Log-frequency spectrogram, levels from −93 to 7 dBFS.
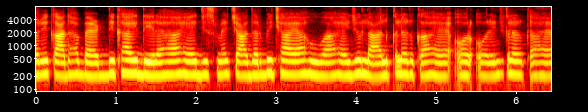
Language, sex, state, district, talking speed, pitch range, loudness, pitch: Hindi, female, Haryana, Rohtak, 215 wpm, 210-225 Hz, -17 LUFS, 215 Hz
